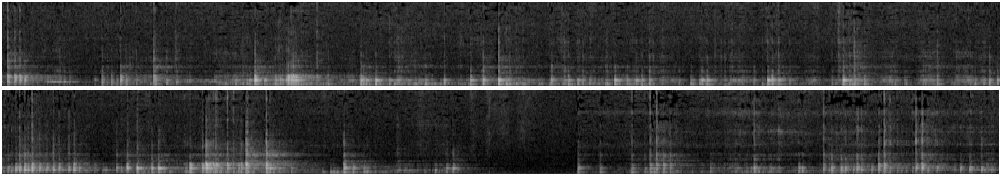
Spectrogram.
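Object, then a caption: Carved wooden box. A small black tool scratches along the carved grooves of the lid of a hollow, hand-carved wooden box held upright. The result is a dense, steady run of dry, rasping scratches with a faint mid-pitched tone. A brief pause falls near the eleven-second mark before the scratching resumes.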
